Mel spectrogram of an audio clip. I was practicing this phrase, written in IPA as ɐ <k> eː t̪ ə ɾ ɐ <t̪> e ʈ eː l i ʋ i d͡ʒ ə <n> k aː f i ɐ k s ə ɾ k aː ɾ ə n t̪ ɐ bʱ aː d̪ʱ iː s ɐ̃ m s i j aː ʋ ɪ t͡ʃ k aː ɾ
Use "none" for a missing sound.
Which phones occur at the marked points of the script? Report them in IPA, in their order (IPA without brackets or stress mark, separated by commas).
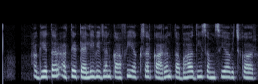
ɡ, t̪, n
